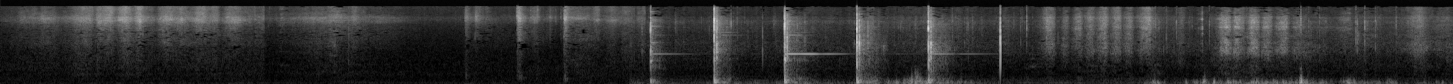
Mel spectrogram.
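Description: Scraping of a singed beef head's scorched hide, then five sharp hatchet chops into the head, a little under a second apart, several of them leaving a brief metallic ring from the blade. Rougher knocking and rubbing follow near the end.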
